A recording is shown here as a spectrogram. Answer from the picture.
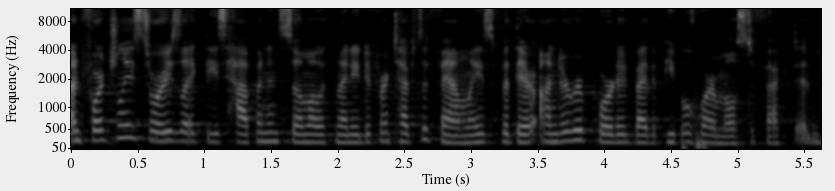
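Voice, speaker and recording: The woman's voice holds fairly even intonation at a medium pitch. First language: not English. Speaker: parent speaking at public comment. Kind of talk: public comment at school board meeting. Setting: school board meeting.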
